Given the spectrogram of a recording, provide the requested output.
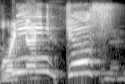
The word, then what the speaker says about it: Wojtek: It's not pronounced how it's spelled. It's Wojtek.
